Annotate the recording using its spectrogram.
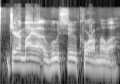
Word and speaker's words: Jeremiah Owusu-Koramoah: Jeremiah Owusu-Koramoah.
